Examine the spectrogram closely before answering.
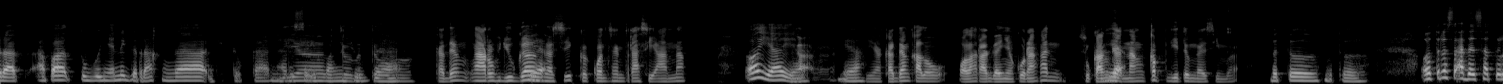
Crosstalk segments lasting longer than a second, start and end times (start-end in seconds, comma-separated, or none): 2.8-4.0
